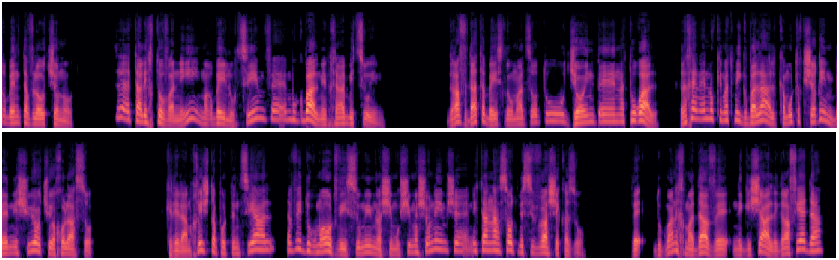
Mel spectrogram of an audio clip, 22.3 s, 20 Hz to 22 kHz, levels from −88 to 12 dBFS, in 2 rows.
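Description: Speech clip, no technical faults.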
